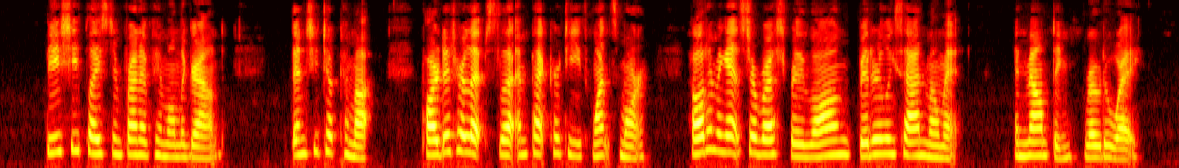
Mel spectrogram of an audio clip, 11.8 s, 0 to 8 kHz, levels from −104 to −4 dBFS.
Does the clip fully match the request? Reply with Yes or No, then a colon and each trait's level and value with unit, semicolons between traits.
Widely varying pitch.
No: average, 3.4 semitones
